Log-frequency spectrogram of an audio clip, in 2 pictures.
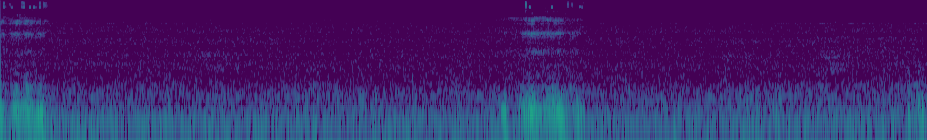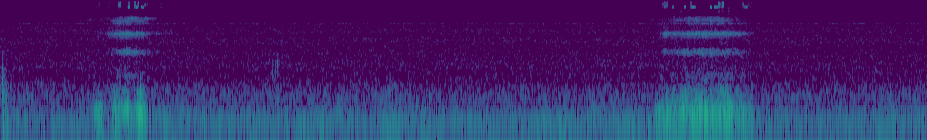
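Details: Two tired pet dogs, Lucy the brown Shih Tzu and Sparkle the black-and-white Australian Shepherd, snore while sleeping; soft, low, breathy snores recur about every five seconds over a steady faint hum.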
